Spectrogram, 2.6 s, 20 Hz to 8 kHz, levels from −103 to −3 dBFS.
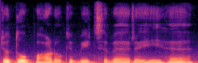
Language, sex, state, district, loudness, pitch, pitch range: Hindi, male, Uttar Pradesh, Saharanpur, -19 LUFS, 135 Hz, 130-140 Hz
